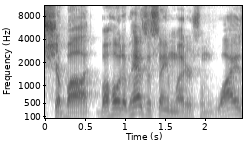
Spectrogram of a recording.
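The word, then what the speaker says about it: שבת: See, it says it's spelled S HBI, but Sabbath is pronounced Shabbat.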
